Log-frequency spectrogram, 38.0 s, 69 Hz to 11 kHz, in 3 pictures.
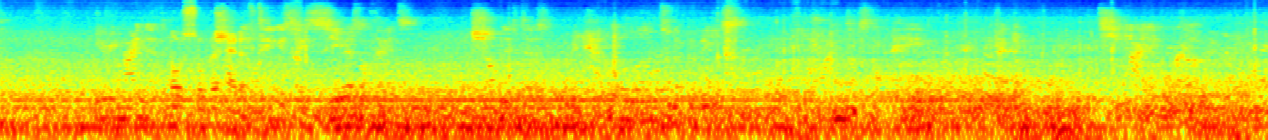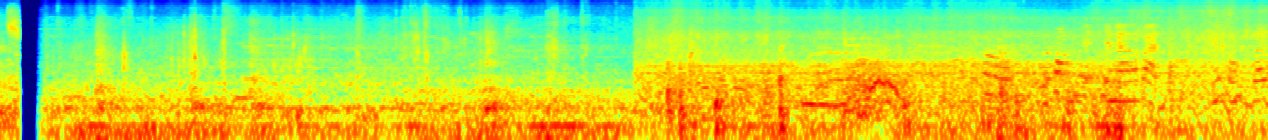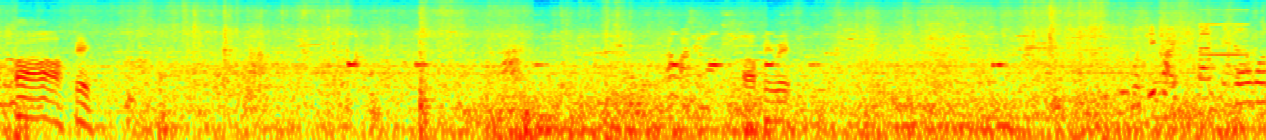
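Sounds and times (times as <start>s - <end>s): indistinct voices: 19.2s - 26.3s.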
